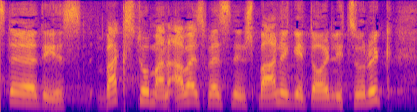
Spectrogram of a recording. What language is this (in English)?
German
